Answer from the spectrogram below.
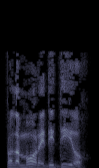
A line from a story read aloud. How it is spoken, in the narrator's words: a familiar woman's voice shouted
